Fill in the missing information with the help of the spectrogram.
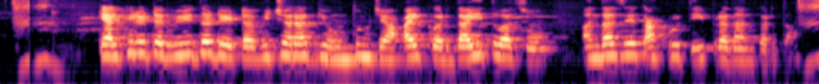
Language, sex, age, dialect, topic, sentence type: Marathi, female, 31-35, Southern Konkan, banking, statement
